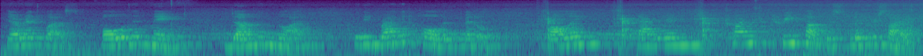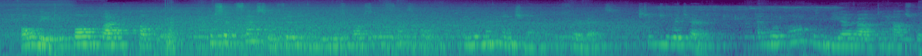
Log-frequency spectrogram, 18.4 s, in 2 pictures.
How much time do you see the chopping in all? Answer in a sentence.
The chopping can be heard for 2 seconds in total.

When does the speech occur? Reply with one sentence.
You can hear the speech from 0.1 to 18.4 s.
